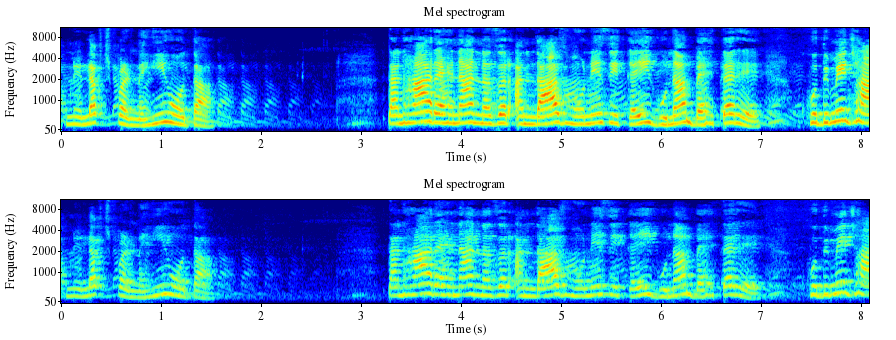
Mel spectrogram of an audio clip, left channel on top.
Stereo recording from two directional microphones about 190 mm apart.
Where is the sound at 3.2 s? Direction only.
35° left (ahead or behind).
